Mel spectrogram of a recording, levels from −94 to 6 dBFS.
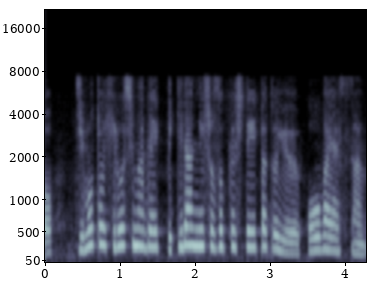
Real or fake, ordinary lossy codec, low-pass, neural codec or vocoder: fake; none; 7.2 kHz; codec, 44.1 kHz, 2.6 kbps, SNAC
